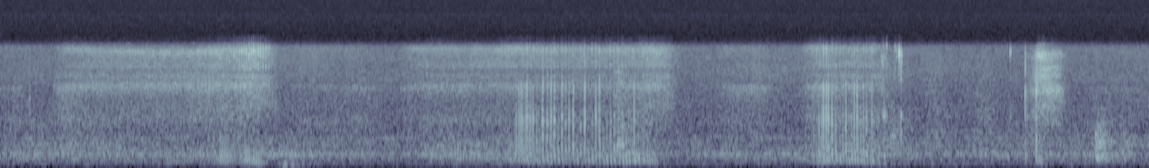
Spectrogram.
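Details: Man snoring: noisy, rough breathing sounds in irregular bursts over steady room hiss.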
